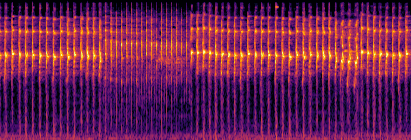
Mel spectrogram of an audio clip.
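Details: Long chattering from a lovebird calling an opponent: an unbroken, rapid, machine-like rattle of shrill pulses held for over six seconds with a steady rhythm.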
